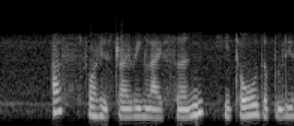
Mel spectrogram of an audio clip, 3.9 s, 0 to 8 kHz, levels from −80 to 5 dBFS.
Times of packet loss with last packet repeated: 0.94-0.98, 2.60-2.64

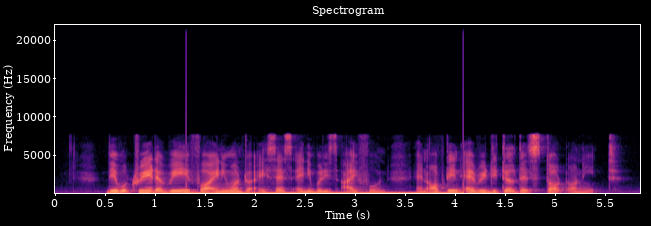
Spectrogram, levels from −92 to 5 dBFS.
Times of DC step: 1.31-4.08

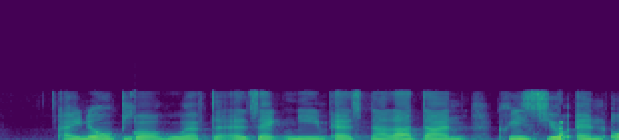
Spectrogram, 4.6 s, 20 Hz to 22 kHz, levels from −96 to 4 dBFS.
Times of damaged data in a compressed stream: 0.95-1.02, 4.14-4.21

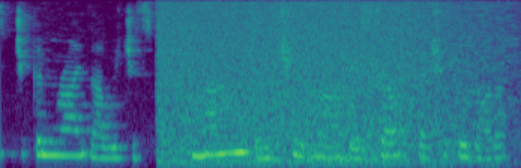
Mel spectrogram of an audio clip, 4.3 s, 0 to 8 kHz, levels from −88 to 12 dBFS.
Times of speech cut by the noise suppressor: 0.06-0.30, 3.68-4.26

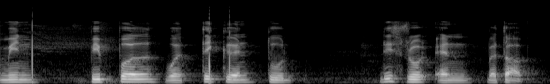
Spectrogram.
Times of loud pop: 0.32-0.34, 2.09-2.32

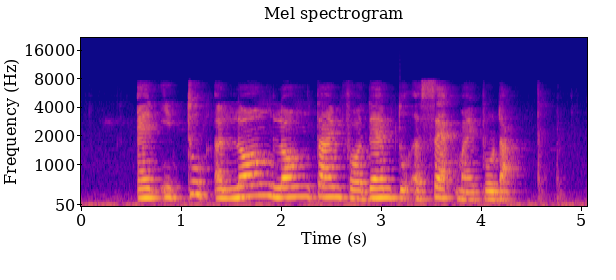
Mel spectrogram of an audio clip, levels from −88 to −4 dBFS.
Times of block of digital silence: 3.20

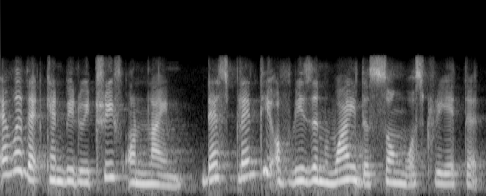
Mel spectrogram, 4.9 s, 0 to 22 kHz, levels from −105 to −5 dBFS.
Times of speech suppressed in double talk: none

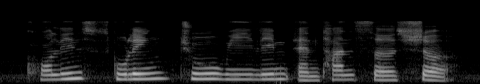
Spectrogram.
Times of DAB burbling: 2.76-2.81

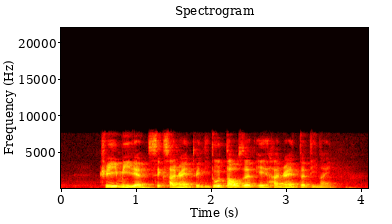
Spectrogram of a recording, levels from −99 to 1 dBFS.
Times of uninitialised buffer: none

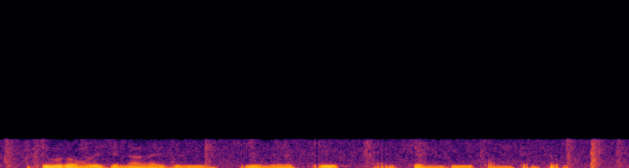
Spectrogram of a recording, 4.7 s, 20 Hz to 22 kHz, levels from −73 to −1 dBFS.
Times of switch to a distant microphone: none

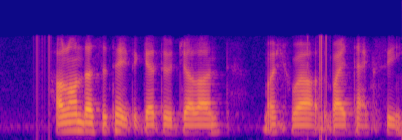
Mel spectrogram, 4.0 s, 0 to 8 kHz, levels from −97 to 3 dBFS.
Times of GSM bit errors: none

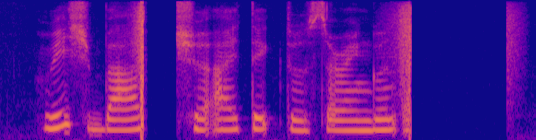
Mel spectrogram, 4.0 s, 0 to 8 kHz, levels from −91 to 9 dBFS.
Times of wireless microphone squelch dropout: 0.96-1.36, 2.87-3.93

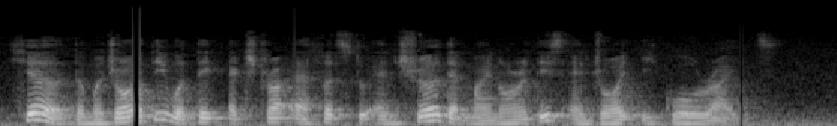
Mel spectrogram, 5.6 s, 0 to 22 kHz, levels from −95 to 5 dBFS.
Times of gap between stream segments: 0.89-0.93, 1.95, 4.94-4.96

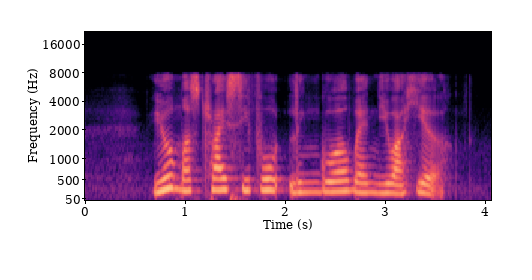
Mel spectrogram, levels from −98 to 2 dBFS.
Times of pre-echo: none

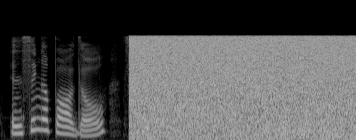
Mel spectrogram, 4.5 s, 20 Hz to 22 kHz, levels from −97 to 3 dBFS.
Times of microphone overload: none

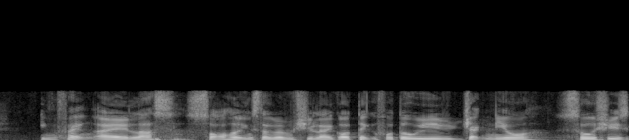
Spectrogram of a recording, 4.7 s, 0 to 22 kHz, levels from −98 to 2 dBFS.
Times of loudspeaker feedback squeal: none

